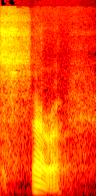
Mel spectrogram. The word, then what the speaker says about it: Sarah: Cardinal Robert Sara, who some people say his name is Sarah. No, it's not. It's like que Sarah. It's Sarah.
